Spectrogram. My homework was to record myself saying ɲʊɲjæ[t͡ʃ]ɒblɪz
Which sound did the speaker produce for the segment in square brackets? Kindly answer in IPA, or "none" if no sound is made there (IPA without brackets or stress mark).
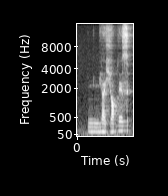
ç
